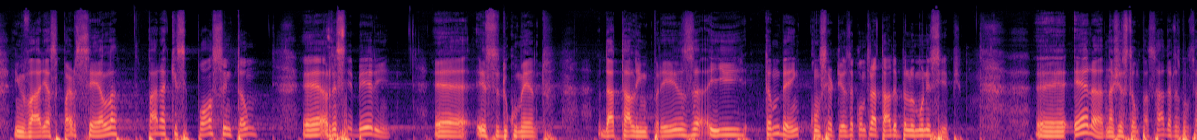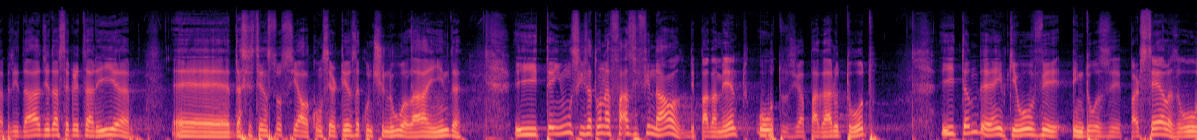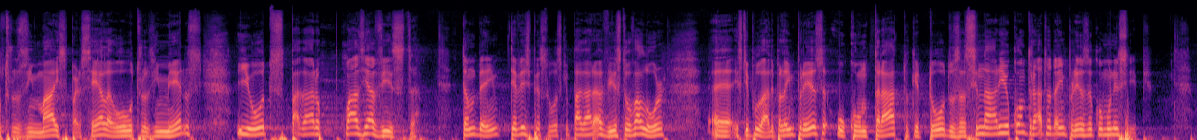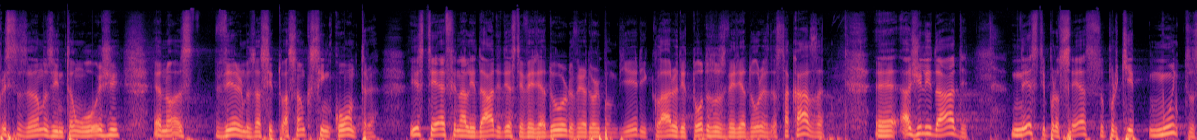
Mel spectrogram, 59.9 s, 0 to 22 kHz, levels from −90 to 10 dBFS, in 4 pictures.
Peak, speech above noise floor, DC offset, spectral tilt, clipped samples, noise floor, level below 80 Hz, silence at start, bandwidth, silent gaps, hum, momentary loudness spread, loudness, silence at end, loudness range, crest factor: -4 dBFS; 26 dB; under 0.1%; -7.5 dB/octave; under 0.1%; -41 dBFS; -26 dBFS; 0 s; 15.5 kHz; none; none; 8 LU; -16 LUFS; 0 s; 2 LU; 12 dB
